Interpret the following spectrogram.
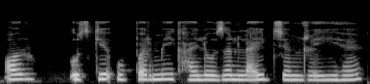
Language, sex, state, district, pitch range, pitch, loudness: Hindi, female, Jharkhand, Ranchi, 210-230 Hz, 220 Hz, -17 LUFS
